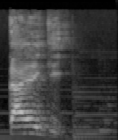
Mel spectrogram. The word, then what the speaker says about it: 딸기: 딸기. Au milieu là, le que, c'est un G en fait. 딸기.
